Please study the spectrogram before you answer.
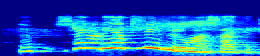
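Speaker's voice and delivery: teacher insisting to the class she saw the ward herself; indignant insistence. Real, not acted. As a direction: insist hotly that you saw it yourself.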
